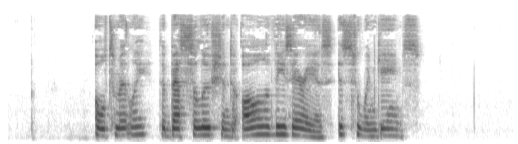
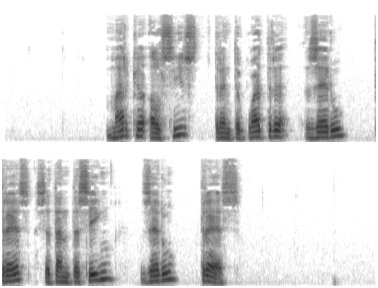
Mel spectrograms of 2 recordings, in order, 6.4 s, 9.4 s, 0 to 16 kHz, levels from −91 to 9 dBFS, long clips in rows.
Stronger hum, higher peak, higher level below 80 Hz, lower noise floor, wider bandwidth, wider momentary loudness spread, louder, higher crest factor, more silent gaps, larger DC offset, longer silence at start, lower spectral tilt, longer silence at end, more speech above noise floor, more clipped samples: neither; second, -8 dBFS vs -2 dBFS; second, -80 dBFS vs -58 dBFS; first, -78 dBFS vs -73 dBFS; about the same, 11.5 kHz vs 11.5 kHz; about the same, 11 LU vs 12 LU; second, -25 LUFS vs -18 LUFS; about the same, 20 dB vs 16 dB; neither; neither; second, 1.15 s vs 1.3 s; second, -3.5 dB/octave vs -5 dB/octave; second, 1.2 s vs 1.75 s; about the same, 54 dB vs 56 dB; neither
